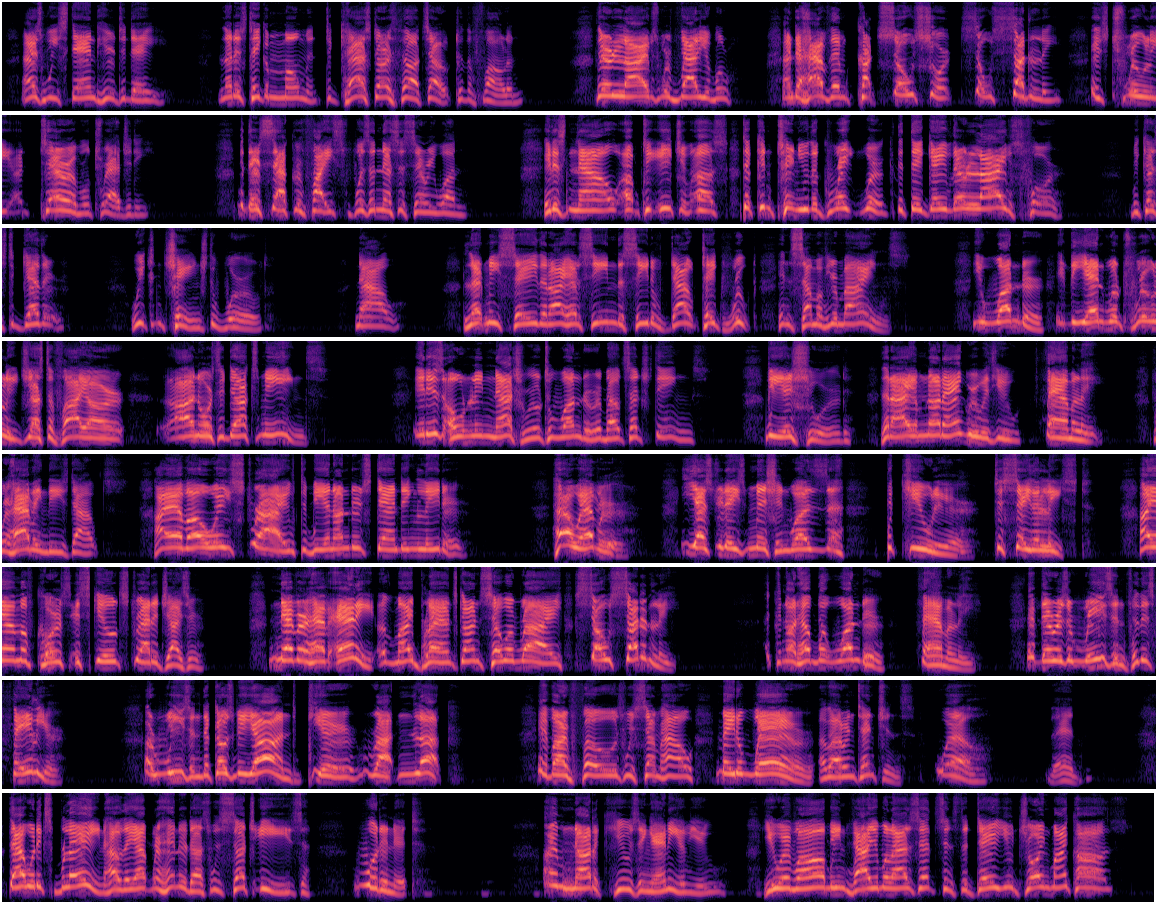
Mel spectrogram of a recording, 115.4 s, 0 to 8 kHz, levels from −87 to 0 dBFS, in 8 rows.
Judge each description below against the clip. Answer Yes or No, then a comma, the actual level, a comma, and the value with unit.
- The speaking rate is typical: No, slow, 120 wpm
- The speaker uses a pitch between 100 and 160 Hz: No, very high, 250 Hz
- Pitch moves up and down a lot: Yes, wide, 6.4 semitones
